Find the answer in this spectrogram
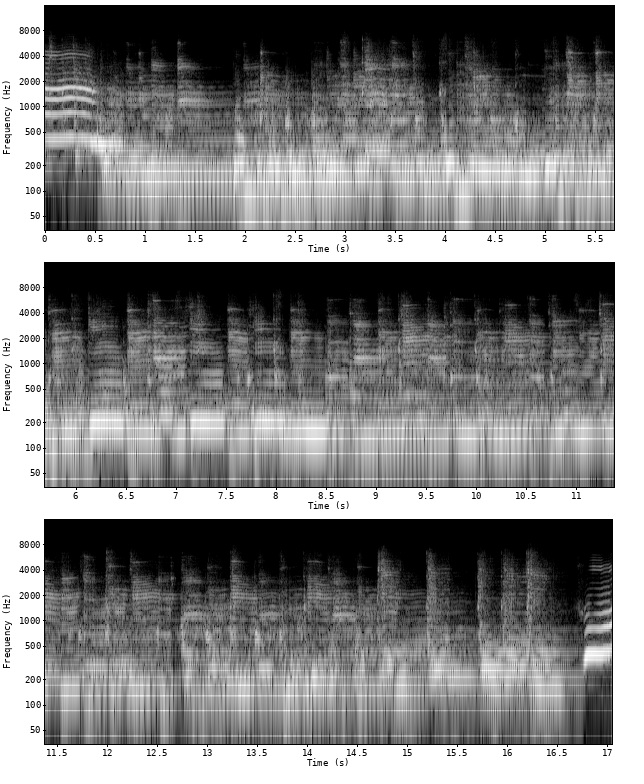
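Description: Instrumental interlude of a Hindi film song: fast plucked guitar notes over a steady bass line, with a held sung note ending just after the start.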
